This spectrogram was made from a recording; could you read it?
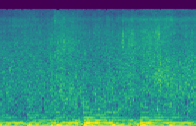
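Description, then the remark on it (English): Steady surf rolls and washes continuously, a broad roar of sea waves far below a high cliff, with a low rumbling undertone and no voices. “They are walking along the cliff by the sea.”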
